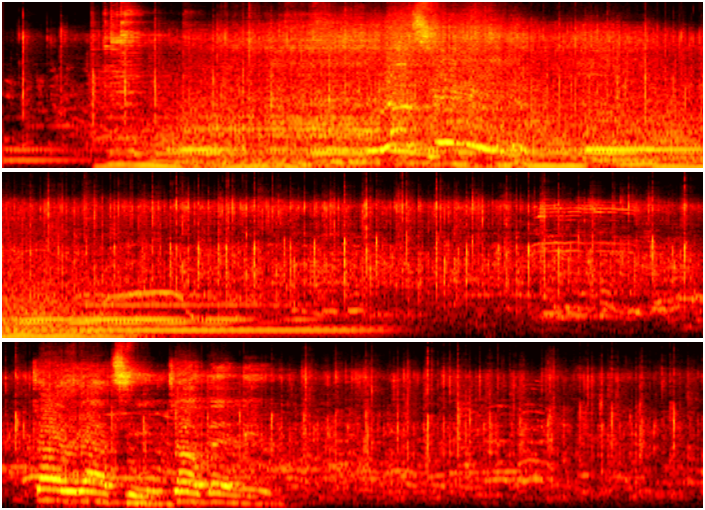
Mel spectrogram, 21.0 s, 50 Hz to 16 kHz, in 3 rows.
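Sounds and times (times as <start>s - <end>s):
crowd cheering and applauding: 0.0s - 21.0s
shouts and whoops: 12.1s - 19.6s.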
